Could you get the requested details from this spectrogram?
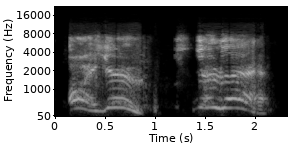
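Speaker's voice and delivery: very high-pitched guard voice calling out. Narrating a game scene after a whistle blows, the narrator voices a town guard calling out. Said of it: "Sound of town guard".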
